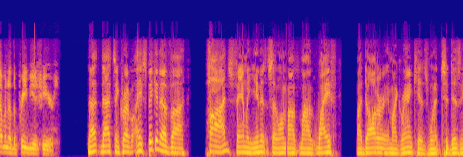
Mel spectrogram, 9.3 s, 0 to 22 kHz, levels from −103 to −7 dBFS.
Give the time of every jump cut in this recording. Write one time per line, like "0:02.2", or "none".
0:05.3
